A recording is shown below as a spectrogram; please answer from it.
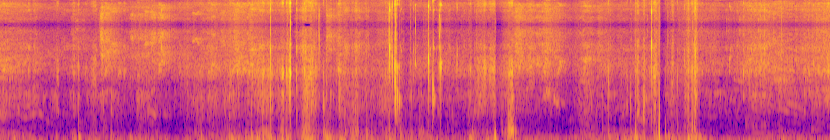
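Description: Muddy water splashing and sloshing, with irregular knocks and scrapes, as a person crawls through a partly flooded corrugated pipe.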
